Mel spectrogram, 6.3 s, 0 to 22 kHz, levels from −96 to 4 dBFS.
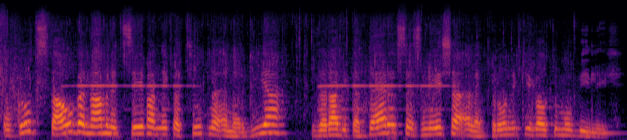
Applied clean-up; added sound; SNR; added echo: neural mask model RNNoise.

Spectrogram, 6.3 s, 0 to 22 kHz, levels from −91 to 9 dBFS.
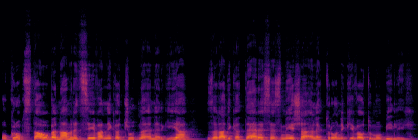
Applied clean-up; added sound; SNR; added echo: none; none; none; none.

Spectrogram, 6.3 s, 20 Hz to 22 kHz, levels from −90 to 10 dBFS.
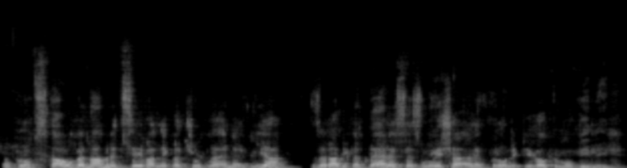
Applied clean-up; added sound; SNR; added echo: neural mask model Resemble Enhance denoiser.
